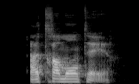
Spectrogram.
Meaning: atramental, atramentarious, inky
- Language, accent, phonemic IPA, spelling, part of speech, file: French, France, /a.tʁa.mɑ̃.tɛʁ/, atramentaire, adjective, LL-Q150 (fra)-atramentaire.wav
